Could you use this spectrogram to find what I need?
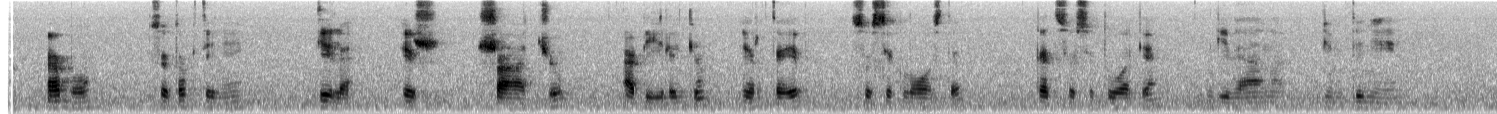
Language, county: Lithuanian, Vilnius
